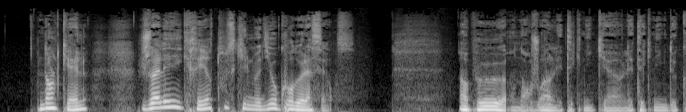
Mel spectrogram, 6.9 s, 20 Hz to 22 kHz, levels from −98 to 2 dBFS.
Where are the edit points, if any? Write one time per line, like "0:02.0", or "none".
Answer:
0:05.0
